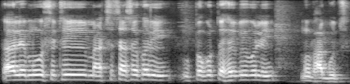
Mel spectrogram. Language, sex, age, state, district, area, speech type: Odia, male, 45-60, Odisha, Kendrapara, urban, spontaneous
